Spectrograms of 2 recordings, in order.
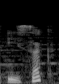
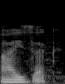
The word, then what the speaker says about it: Isaac: Naprimjer, američkog pevača i glumca Chrisa Isaaca nećemo zvati Chris Isaac, ali jedan od najvećih pisaca naučno-fantastičnih romana nije Isaac, nego Isaac Asimov.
